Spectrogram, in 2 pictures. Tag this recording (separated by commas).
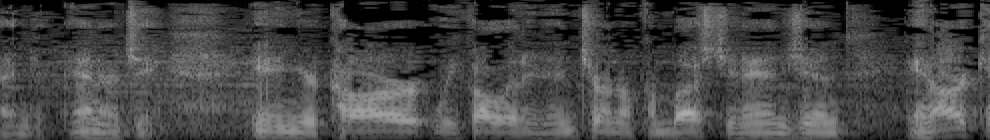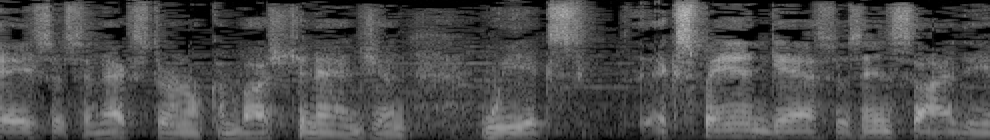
Speech, Music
